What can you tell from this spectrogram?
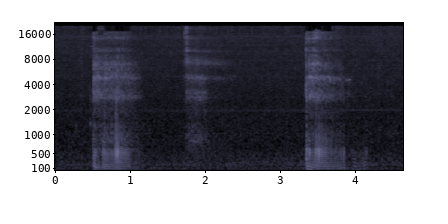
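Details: Sleeping pied female French Bulldog, born January 2022, gives two loud throaty snores about three seconds apart with a softer wheezing breath between them indoors.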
